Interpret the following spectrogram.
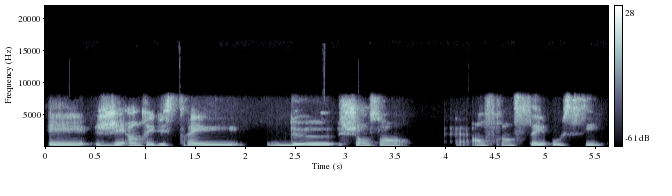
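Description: A woman from Toronto whose first language is English, speaking French with an English-Canadian accent, full of pauses and fillers, as a singer interviewed remotely. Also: mid-range voice, flat delivery, darkish tone. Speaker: guest singer. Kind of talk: phone or video interview. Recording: remote line from Quebec City.

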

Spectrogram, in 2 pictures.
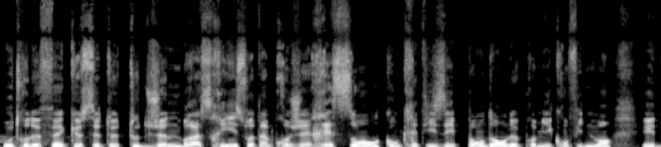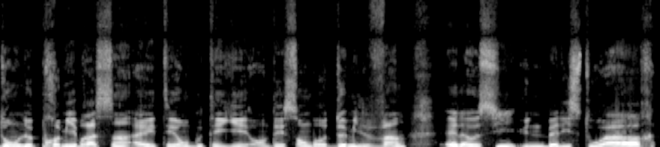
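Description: A man's voice: fairly low pitch, no echo, studio quality. A man hosting a podcast, reading a scripted introduction and asking interview questions. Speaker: podcast host.

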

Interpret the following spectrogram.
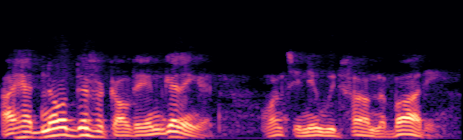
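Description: A tinny old radio recording of a capable police detective corporal. The voice is low and husky, and the reporting is calm and matter-of-fact in a 1950s drama manner. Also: male voice, fast. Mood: measured, reporting.

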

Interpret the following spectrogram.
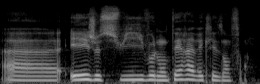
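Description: Young woman interviewee, mid-pitched voice, careful explanations with fillers. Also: level tone, normal speed, a little mellow, clear, resonant tone. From Paris region, France. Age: 20s. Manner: thoughtful, explanatory, frequent fillers. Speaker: guest, volunteer. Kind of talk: interview answers.

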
